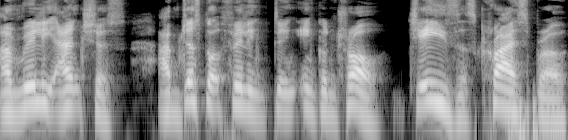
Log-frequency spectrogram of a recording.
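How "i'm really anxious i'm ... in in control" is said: usual speaking voice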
